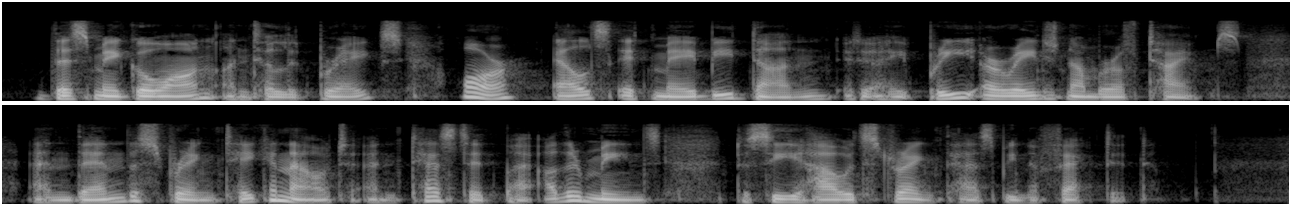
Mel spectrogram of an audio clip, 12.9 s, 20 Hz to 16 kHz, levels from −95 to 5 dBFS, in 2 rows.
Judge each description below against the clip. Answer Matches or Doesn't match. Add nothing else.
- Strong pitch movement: Doesn't match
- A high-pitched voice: Doesn't match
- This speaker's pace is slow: Doesn't match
